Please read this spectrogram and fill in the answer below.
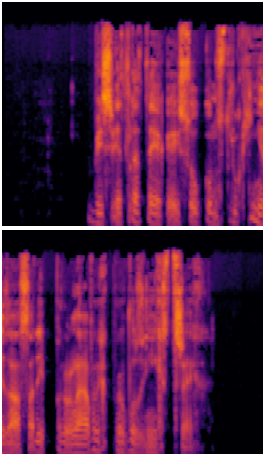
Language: Czech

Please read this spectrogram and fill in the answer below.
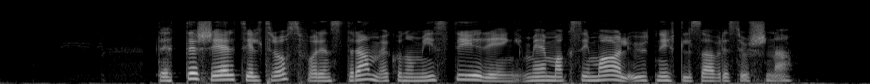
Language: Norwegian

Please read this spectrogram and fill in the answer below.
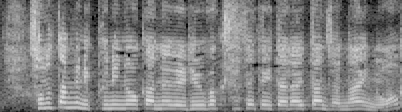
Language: Japanese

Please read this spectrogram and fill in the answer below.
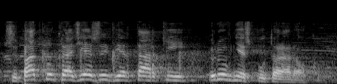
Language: Polish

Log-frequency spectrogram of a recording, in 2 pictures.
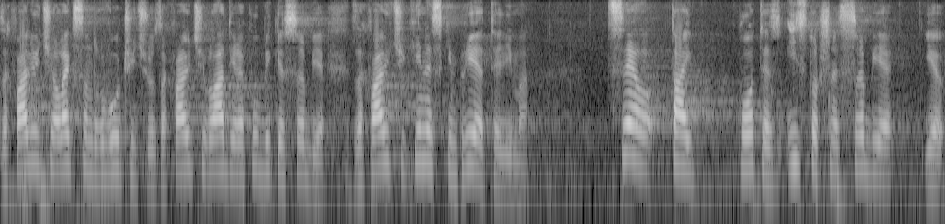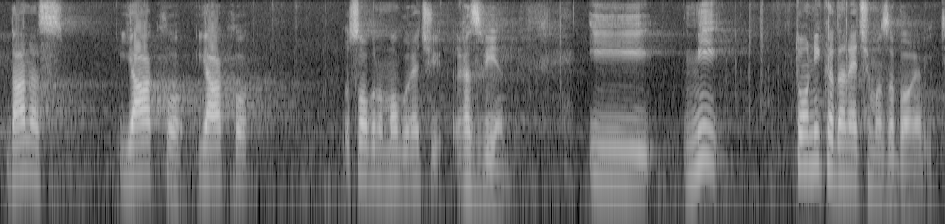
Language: Serbian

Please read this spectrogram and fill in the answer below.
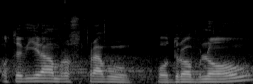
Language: Czech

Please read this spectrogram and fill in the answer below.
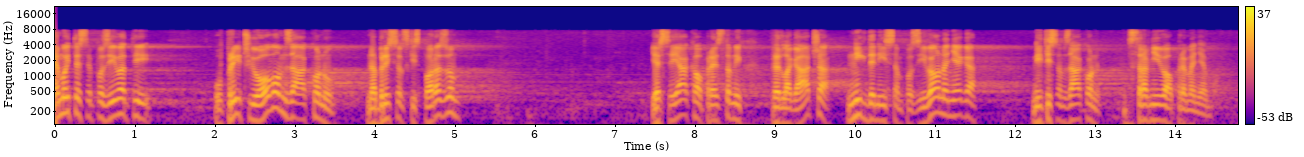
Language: Serbian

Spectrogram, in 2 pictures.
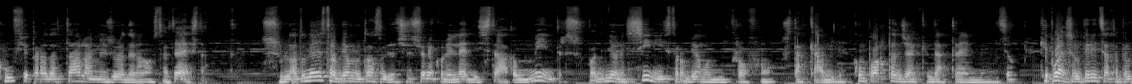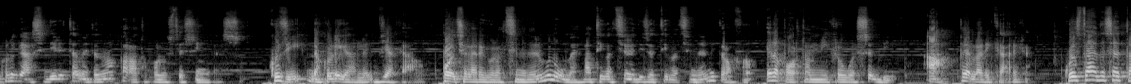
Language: Italian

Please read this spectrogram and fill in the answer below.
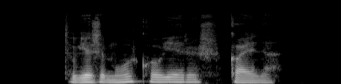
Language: Mari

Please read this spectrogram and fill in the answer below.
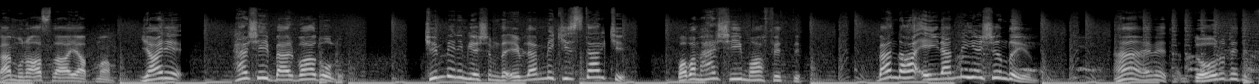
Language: Turkish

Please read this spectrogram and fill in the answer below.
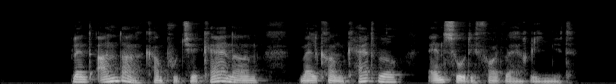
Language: Danish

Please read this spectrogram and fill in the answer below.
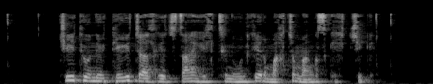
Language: Mongolian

